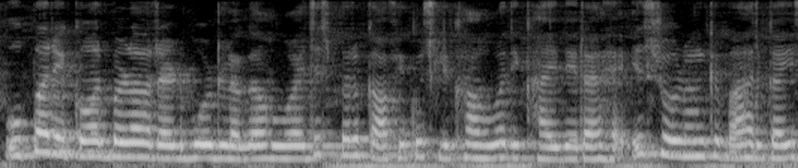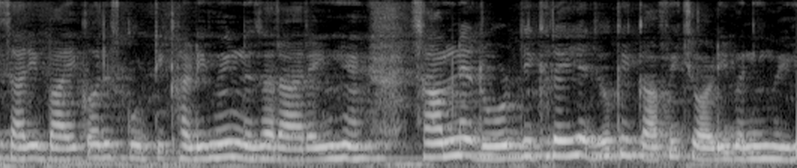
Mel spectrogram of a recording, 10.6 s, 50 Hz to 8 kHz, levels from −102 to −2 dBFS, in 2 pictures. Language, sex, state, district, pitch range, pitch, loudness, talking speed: Hindi, female, Chhattisgarh, Sarguja, 220-260 Hz, 230 Hz, -30 LUFS, 260 wpm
